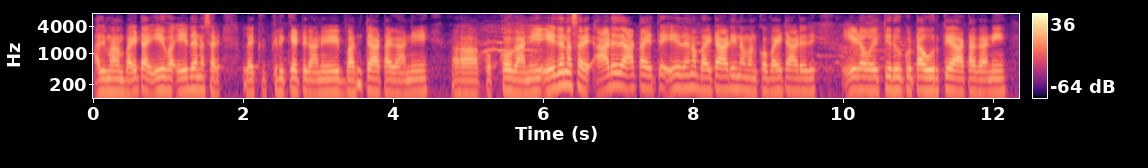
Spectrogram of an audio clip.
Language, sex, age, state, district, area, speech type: Telugu, male, 18-30, Telangana, Medchal, urban, spontaneous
